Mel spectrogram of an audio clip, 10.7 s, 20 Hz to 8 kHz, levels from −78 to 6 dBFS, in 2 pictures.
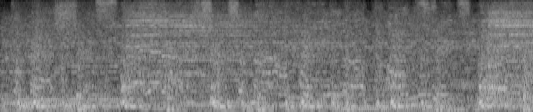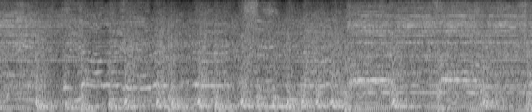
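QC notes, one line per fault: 0.00–4.88 s, channel delay (comb filtering): one channel trails the other by roughly 10 ms, so the mono sum cancels at evenly spaced frequencies starting near 50 Hz, giving a hollow, phasey sound. A spectrogram shows fixed horizontal notch stripes up to the 8 kHz call-band ceiling.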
